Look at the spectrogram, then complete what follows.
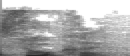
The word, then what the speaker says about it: Sucre: président de la Bolivie c'est soucr et ça s'écrit comme sucre Ros soucre lors de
